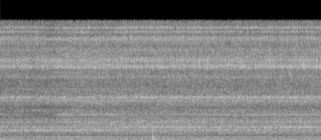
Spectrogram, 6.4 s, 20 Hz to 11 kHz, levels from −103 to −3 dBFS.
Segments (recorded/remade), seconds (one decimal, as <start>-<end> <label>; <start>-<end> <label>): 0.0-0.9 remade; 0.9-2.4 recorded; 2.4-4.5 remade; 4.5-5.3 recorded; 5.3-6.4 remade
